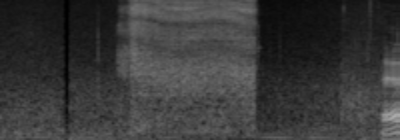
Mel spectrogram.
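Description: A spray can hisses.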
